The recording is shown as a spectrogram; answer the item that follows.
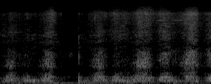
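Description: White wax crayon rubbed on its side across paper in repeated strokes, a scratchy rub about three strokes a second.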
